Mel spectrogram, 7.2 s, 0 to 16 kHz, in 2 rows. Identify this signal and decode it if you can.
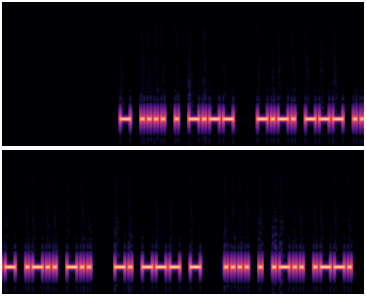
Morse code, heard as a keyed tone, about 36 wpm, 700 Hz. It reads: THEY COULD NOT HELP
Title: Sentences from Top 1000 Words - Review Part 5 - 35wpm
